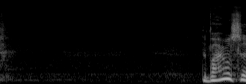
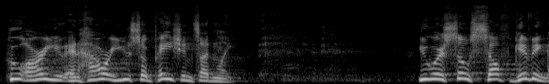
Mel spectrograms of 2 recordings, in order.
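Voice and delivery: higher and louder, half-laughing wonder; amazed disbelief; 5 semitones higher, 4 dB louder than usual. Retold or imitated. Father marveling at his son's new patience, amazed and laughing. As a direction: marvel at how much he's changed.

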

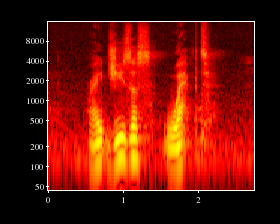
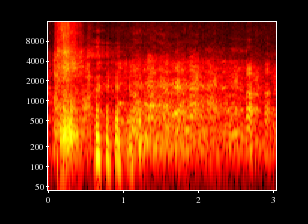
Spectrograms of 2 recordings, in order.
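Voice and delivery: frustrated snort like a horse, then a laugh; imitated horse snort; 7 dB quieter than usual. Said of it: "made a noise like a horse snort".

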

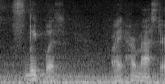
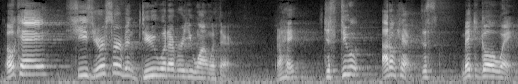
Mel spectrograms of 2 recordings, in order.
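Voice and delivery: higher, hurried, shrugging voice; passive Abram; 8 semitones higher, 6 dB louder than usual. Retold or imitated. Abram gives in to Sarah, a hurried shrugging tone. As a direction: brush it off, make it stop. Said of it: "He's like".

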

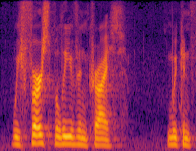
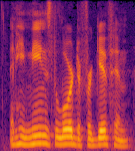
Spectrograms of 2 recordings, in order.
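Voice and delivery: ordinary talk, nothing marked

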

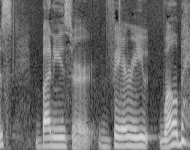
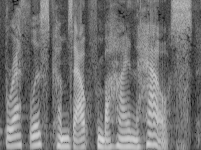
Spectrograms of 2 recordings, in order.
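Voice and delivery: ordinary talk

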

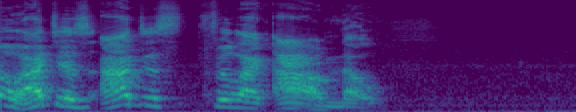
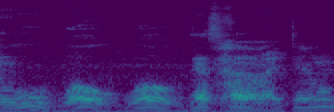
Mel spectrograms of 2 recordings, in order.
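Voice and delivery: much lower and softer, secretive; hushed whisper; 11 semitones lower, 15 dB quieter than usual. Pretend. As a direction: murmur it so she can't hear. Pretending not to stare.

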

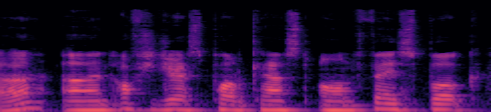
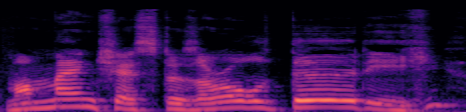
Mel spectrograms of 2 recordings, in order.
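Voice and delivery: higher-pitched put-on Aussie voice; hammed-up Australian accent; 5 semitones higher than usual. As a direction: say it like an Australian, rising at the end. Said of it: "Please say it in Australian".

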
